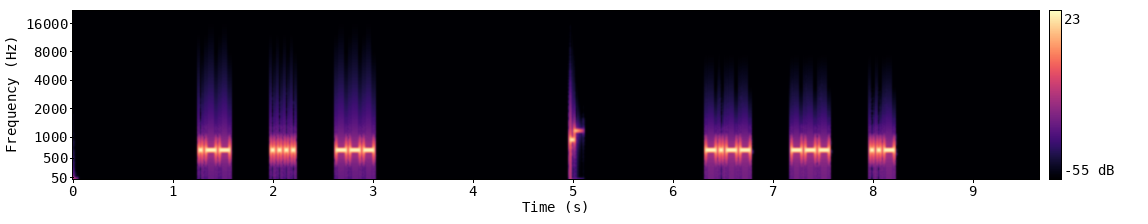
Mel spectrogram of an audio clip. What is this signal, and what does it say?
Morse code, heard as a keyed tone, about 34 wpm, spaced as for 16 wpm, 690 Hz. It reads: WHO YOU
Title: 4x Character Spacing - Top 100 Words - 35wpm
